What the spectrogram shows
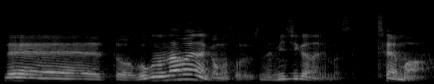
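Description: A man with a Kansai Japanese accent giving a casual, chatty English pronunciation lesson, slowly sounding out English words to demonstrate them. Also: mid-range voice, lively intonation, a bit bright. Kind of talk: casual solo lesson talk.

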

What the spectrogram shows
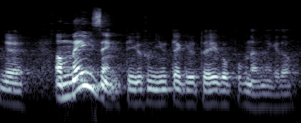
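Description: A man with a Kansai Japanese accent explains English pronunciation casually, stopping often on fillers as he works through examples. His voice sits fairly low but moves lively up and down. The room around him echoes, with a faint hiss underneath. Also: rapid-fire.

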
